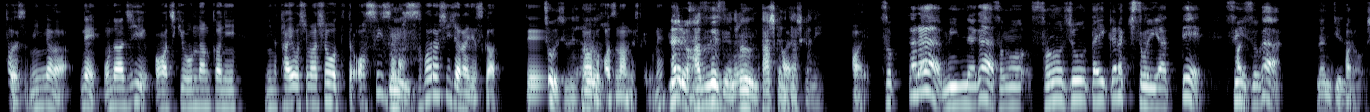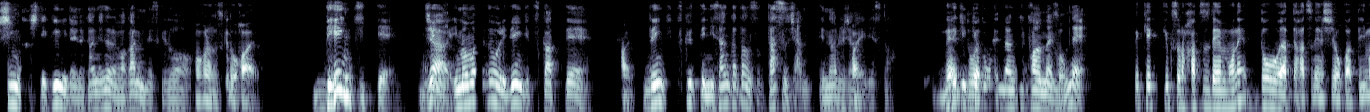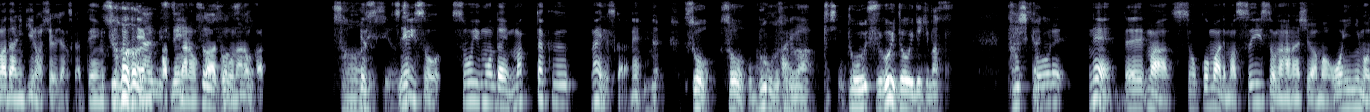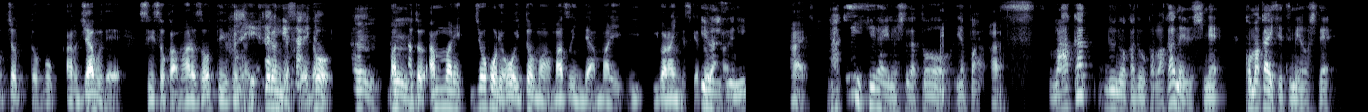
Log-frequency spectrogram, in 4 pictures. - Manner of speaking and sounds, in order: unintelligible speech
- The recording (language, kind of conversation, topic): Japanese, unstructured, 地球温暖化について、どう思いますか？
